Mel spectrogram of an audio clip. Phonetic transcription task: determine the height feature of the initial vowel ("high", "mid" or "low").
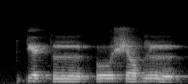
mid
